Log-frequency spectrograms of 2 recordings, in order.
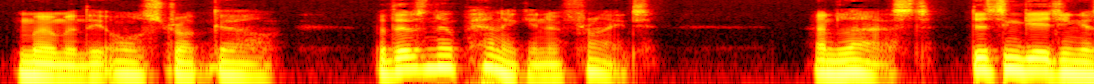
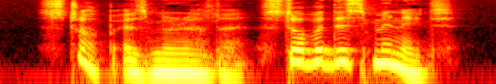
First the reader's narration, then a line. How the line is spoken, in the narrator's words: she cried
